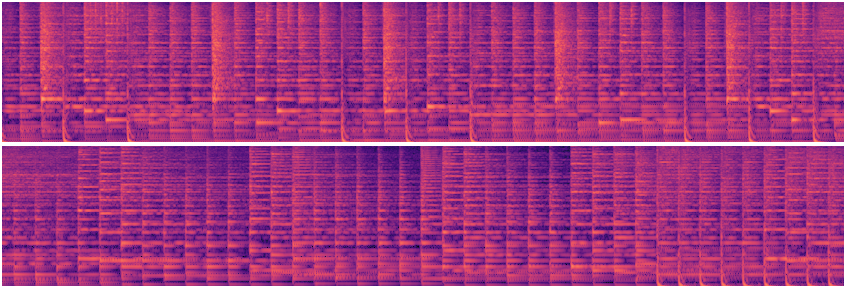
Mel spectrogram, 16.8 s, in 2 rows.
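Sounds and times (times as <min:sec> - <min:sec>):
emotional future bass music: 0:00.0 - 0:16.8.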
